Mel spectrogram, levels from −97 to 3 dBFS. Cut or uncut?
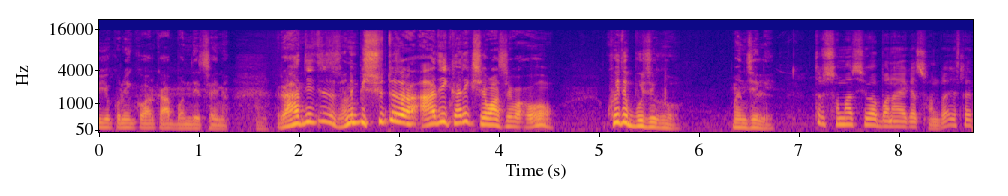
uncut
